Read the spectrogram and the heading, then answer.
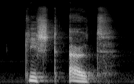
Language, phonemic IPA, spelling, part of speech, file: Dutch, /ˈkist ˈœyt/, kiest uit, verb, Nl-kiest uit.ogg
- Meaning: inflection of uitkiezen: 1. second/third-person singular present indicative 2. plural imperative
